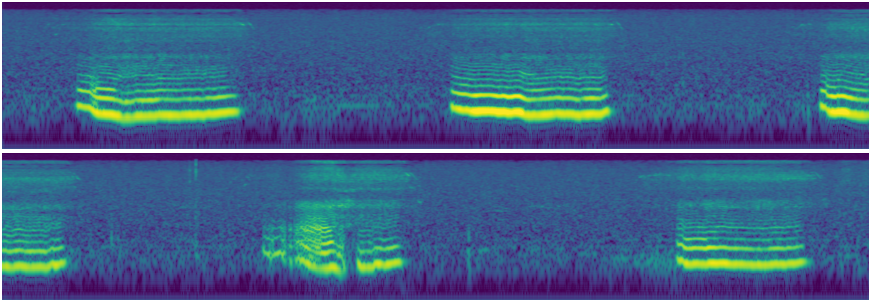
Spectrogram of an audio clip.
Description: I sometimes wake up thinking someones sleeping next to me to find out my cat is the one snoring xD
